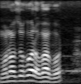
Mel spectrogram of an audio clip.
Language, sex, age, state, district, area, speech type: Assamese, male, 18-30, Assam, Goalpara, urban, spontaneous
